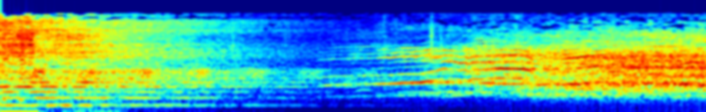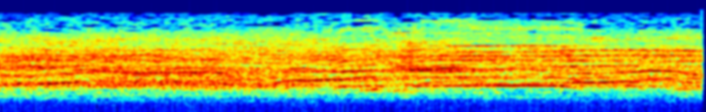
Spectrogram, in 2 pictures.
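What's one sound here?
Pop music plays loudly over loudspeakers, fading briefly and then swelling back.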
